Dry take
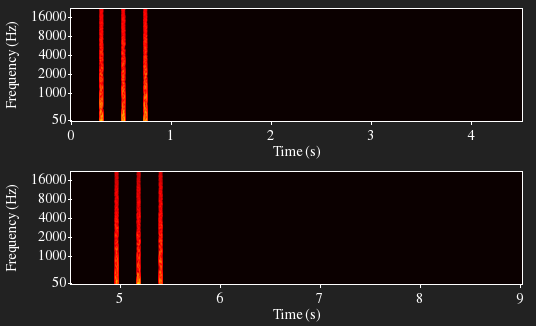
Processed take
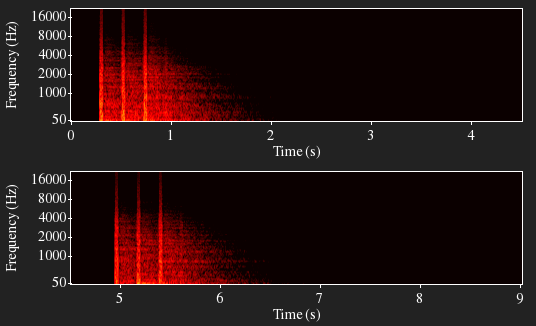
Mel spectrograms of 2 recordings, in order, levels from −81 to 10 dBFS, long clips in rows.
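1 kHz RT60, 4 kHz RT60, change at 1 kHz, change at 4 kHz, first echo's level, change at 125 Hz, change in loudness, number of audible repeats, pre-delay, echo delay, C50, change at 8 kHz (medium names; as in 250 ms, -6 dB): 1.8 s, 1.3 s, -2.5 dB, -9.0 dB, -19.0 dB, -4.0 dB, -7.0 dB, 1, 37 ms, 207 ms, 7.0 dB, -17.0 dB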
